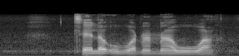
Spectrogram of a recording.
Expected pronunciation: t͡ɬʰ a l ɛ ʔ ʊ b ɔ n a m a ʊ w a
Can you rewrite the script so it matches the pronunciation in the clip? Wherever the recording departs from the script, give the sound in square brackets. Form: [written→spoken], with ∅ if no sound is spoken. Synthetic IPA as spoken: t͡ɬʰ [a→ɛ] l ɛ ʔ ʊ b ɔ n a [m→n] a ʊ w a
